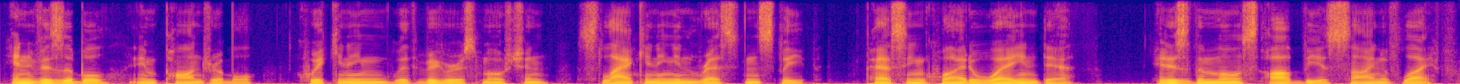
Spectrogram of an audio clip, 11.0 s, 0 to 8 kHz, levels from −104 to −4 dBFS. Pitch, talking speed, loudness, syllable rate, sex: 100 Hz, 130 wpm, -18 LUFS, 4.5 syllables/s, male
